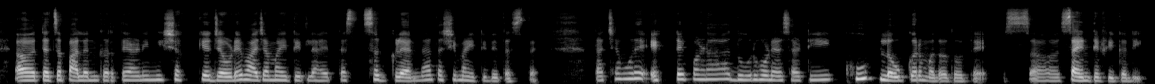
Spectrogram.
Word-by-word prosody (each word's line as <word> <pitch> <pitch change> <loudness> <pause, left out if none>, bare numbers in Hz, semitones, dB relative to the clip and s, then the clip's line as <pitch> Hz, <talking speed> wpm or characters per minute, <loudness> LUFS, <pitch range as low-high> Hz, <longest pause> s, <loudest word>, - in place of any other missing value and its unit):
अ, 185 +2 +6
त्याचं 190 +1 +3
पालन 185 +1 +2
करते. 185 +1 -3
आणि 195 +1 -1
मी 210 +1 -1
शक्य 215 0 +1
जेवढे 185 +2 +4
माझ्या 205 -1 +2
माहितीतले 190 -2 -2
आहेत, 175 -1 -5
त्या 190 - -3 0.2
सगळ्यांना 180 -1 +1
तशी 210 0 -3
माहिती 175 -4 -4
देत 155 -1 -6
असते. 140 0 -6 0.6
त्याच्यामुळे 255 +8 0
एकटेपणा 235 +3 0
दूर 210 0 -1
होण्यासाठी 200 +1 -2
खूप 275 +2 +3
लवकर 185 +1 +4
मदत 150 +1 -3
होते. 150 0 -5 0.2
सायं 165 -1 -5
अ, - - -5
सायंटिफिकली, 160 -3 +2
190 Hz, 145 wpm, -23 LUFS, 175-210 Hz, 0.6 s, अ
